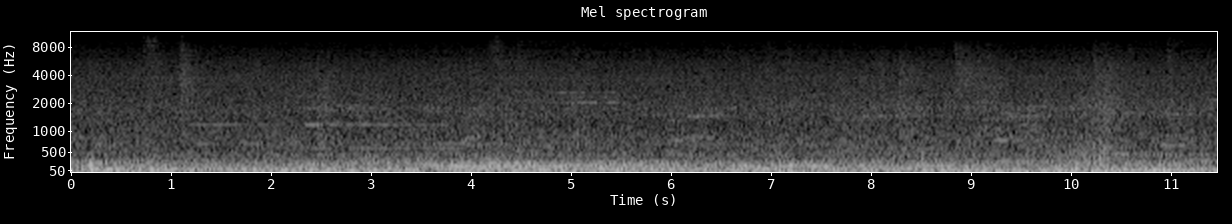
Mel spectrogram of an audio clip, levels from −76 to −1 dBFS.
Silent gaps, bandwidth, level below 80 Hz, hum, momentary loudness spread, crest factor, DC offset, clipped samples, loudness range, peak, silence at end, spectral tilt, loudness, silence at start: none; 11 kHz; -34 dBFS; none; 3 LU; 14 dB; under 0.1%; under 0.1%; 2 LU; -16 dBFS; 0 s; -6 dB/octave; -32 LUFS; 0 s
